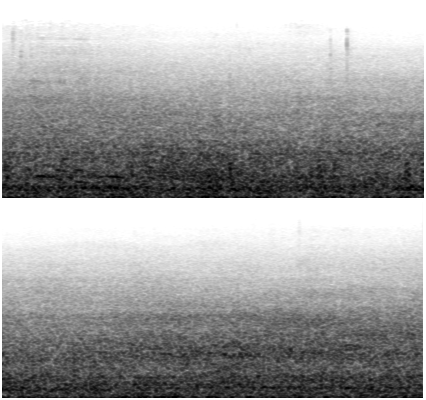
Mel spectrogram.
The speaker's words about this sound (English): The car sounds so weird. Right, they sound amazing. Dude, I love hanging out here. Like, outside, and just hearing the fucking cars go by. It's like such a relaxing fucking vibe.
